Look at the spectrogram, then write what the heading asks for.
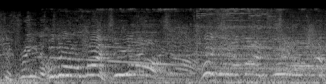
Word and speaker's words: Montreal: trying to say it we pronounce it Montreal like it's with a youal Montreal and we always know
